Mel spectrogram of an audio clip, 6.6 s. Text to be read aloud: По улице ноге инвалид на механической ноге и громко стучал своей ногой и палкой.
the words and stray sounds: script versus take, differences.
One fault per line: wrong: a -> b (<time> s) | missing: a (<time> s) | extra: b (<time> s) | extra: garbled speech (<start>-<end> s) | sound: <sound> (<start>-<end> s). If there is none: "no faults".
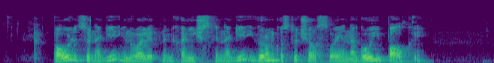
no faults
